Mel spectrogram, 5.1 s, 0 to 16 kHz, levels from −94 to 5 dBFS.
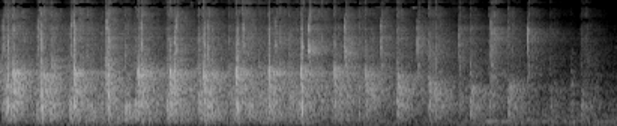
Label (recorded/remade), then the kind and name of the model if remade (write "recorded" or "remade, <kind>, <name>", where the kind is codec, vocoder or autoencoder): recorded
